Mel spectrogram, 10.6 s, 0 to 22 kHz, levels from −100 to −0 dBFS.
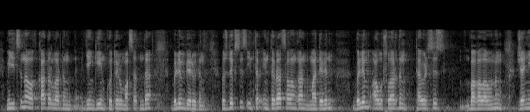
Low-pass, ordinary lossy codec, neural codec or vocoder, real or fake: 7.2 kHz; MP3, 48 kbps; none; real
